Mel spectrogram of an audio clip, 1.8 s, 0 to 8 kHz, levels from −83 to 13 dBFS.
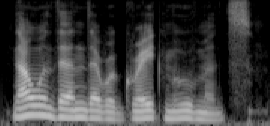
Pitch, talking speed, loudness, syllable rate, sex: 135 Hz, 235 wpm, -18 LUFS, 7.1 syllables/s, male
